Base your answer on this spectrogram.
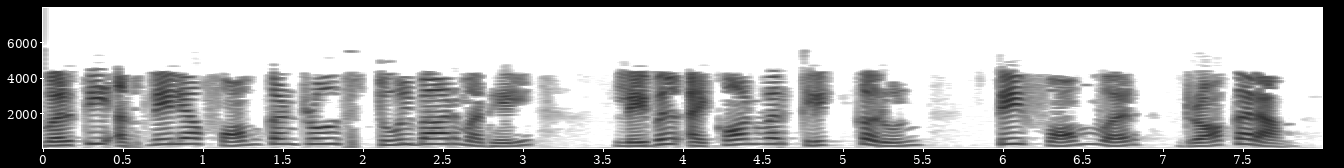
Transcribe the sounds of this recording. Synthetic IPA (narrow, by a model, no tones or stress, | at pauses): ʋəɾt̪iːʔəsleljafɔɾmkəɳʈɾolsʈuːlbaɾməd̪ʱiːlː | ebəlajkɔnʋəɾklikːəɾuːn | t̪efɔmʋəɾ | ɖɾɔkəɾa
